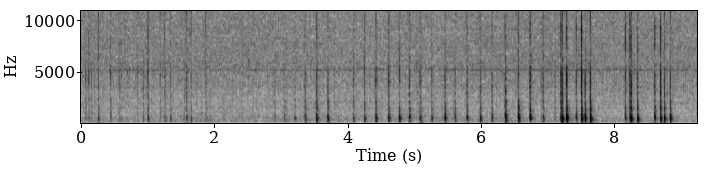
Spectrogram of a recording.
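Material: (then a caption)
Wood. Short fingernail tips of one hand drum on a solid wooden tabletop while the other hand rests on the table. Quiet, dry, short taps come sparsely at first, then grow steadier and louder, ending in quick rolling bursts, with a mid-low woody tone and almost no ring.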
